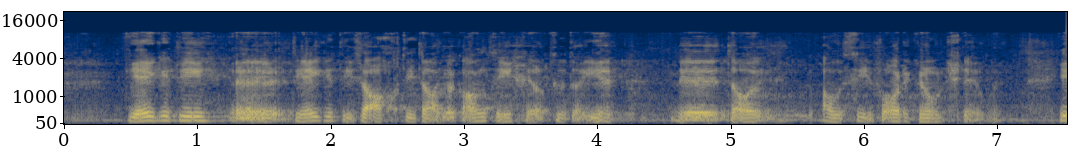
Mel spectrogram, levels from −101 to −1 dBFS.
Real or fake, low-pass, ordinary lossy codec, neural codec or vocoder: fake; none; none; vocoder, 22.05 kHz, 80 mel bands, HiFi-GAN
